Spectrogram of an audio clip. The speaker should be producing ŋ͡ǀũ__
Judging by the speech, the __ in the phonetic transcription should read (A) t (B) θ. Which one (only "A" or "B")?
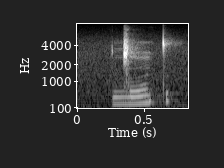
A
